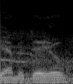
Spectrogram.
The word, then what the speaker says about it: Amadeo: Gerlando Giuseppe Amadeo. So I simply read Joseph G. Amadeo. No one could pronounce it. Amadeo, a simple name, they call me Yamamoto, which is a Japanese admiral.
